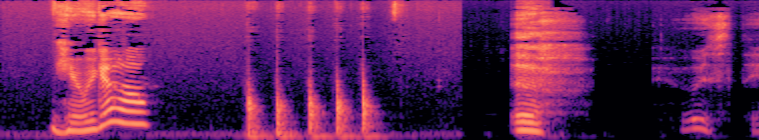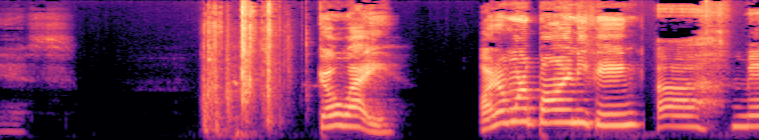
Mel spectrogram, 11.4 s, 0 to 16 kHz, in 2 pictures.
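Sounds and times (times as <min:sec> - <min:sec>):
speech: 0:00.4 - 0:01.2, 0:03.8 - 0:04.3, 0:05.2 - 0:06.1, 0:08.1 - 0:08.7, 0:09.3 - 0:11.3
knocking on wooden front door of a house: 0:01.8 - 0:02.9.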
